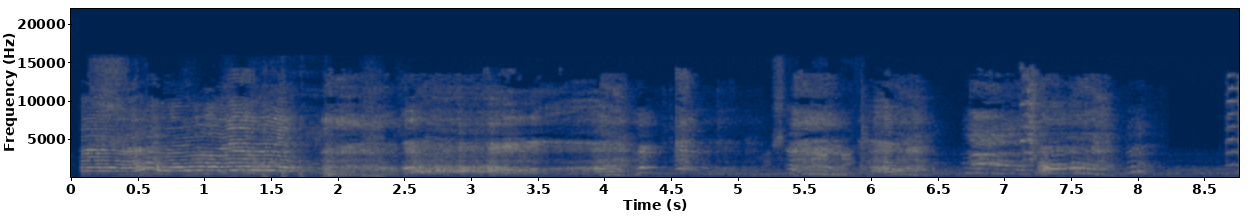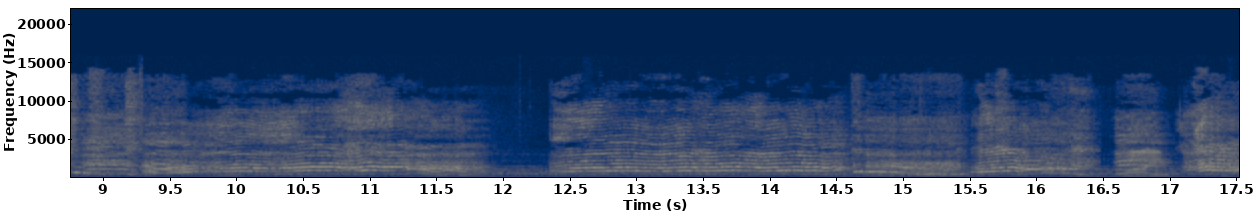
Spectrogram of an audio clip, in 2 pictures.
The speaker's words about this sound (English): Oh my god, it doesn't end. It's just constant screaming.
